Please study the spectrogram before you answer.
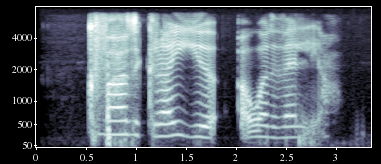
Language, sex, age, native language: Icelandic, female, 8, Icelandic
